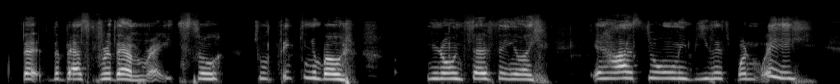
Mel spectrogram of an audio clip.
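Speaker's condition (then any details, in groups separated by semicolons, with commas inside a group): Cerebral palsy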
